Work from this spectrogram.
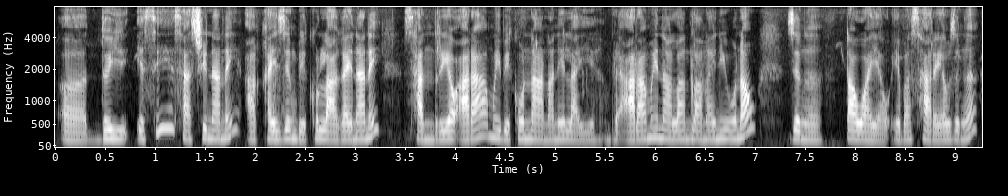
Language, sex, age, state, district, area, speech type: Bodo, female, 30-45, Assam, Udalguri, urban, spontaneous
